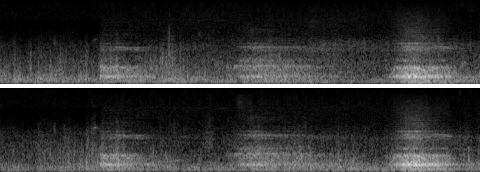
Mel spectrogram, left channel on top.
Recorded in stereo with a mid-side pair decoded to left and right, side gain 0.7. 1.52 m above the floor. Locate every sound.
1.0 s breathing: straight ahead, 3.5 m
